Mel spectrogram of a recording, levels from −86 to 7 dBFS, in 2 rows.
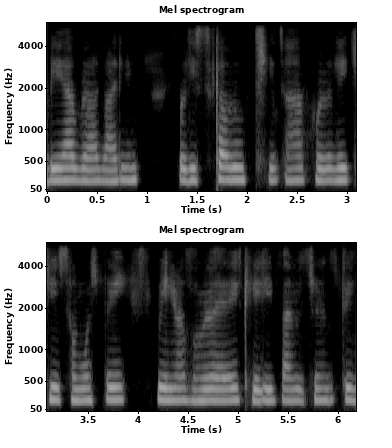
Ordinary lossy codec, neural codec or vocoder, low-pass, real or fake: none; codec, 16 kHz, 0.5 kbps, FreqCodec, larger model; 5.4 kHz; fake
